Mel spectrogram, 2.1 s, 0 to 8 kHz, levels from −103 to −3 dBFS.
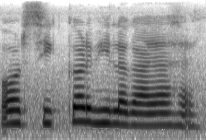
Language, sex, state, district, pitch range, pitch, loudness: Hindi, female, Jharkhand, Palamu, 220-250 Hz, 240 Hz, -14 LUFS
